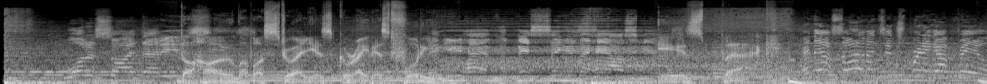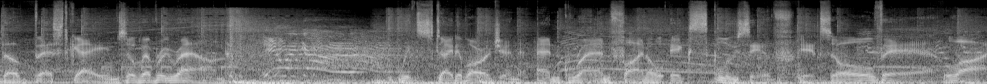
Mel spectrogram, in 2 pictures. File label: TV Promos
